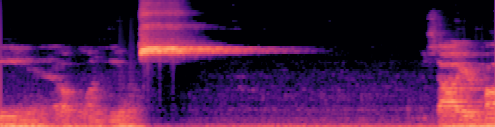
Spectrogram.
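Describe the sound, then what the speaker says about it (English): A referee's whistle gives one sharp, shrill blast during a wrestling mat clinic, loud and close, ringing briefly between stretches of someone talking. "Just blow the whistle. Blow it sharp so people hear it."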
